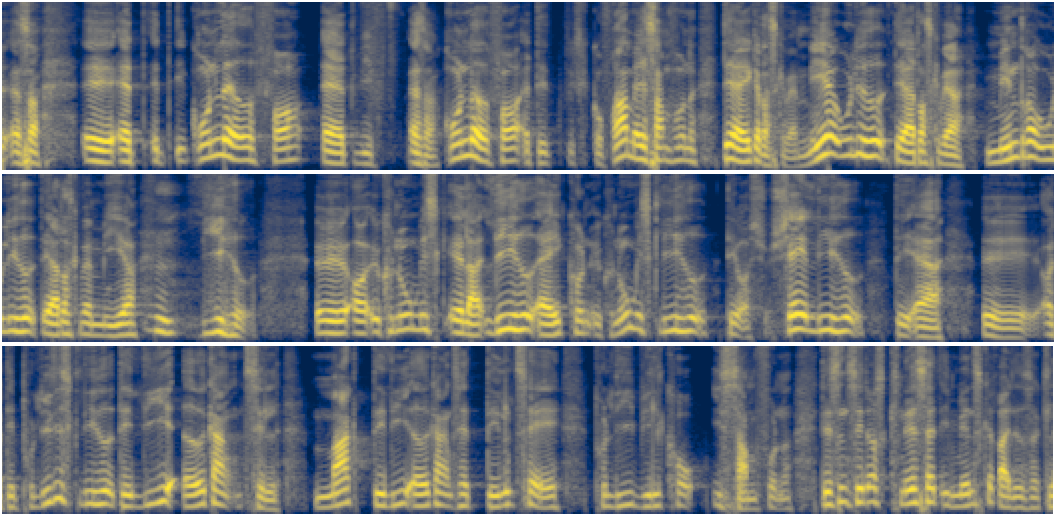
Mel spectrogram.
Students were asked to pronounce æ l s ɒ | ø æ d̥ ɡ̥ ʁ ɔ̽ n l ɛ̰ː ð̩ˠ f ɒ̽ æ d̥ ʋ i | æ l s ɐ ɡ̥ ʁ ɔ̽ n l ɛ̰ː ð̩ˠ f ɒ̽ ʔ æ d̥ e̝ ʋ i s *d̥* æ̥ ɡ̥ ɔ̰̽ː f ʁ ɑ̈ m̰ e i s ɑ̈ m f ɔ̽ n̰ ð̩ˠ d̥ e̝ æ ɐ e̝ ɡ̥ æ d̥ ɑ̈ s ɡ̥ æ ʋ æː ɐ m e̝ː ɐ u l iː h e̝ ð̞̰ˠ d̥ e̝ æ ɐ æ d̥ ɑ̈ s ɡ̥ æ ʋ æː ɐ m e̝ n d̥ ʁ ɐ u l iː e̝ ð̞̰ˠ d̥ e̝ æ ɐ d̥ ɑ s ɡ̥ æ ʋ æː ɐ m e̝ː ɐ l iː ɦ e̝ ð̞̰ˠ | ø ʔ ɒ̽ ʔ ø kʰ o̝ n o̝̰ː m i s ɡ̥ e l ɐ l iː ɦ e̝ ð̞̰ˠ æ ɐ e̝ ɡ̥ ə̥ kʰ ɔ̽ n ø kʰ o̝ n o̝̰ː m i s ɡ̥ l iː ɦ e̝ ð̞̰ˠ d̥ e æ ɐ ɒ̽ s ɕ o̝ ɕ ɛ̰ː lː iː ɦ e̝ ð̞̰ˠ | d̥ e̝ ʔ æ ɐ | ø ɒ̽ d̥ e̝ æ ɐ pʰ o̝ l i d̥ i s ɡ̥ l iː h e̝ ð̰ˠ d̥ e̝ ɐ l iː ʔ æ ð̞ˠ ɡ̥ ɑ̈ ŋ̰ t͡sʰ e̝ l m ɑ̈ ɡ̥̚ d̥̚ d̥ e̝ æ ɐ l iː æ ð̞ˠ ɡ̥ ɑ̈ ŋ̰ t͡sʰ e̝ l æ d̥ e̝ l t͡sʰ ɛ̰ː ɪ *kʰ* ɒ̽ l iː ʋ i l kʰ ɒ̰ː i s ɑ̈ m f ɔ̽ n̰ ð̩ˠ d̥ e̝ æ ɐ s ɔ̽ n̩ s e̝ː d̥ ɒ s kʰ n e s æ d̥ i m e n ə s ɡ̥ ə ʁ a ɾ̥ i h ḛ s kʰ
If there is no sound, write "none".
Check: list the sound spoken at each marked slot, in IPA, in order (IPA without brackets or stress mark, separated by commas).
ɡ̥, pʰ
